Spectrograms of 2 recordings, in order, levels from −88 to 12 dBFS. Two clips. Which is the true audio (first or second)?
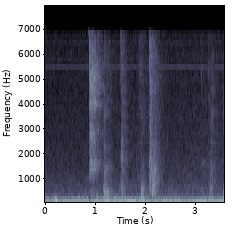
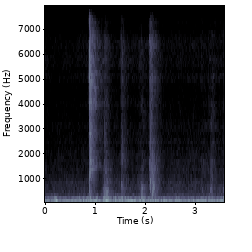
first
